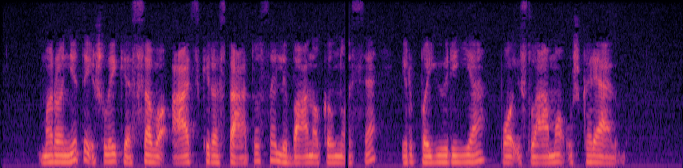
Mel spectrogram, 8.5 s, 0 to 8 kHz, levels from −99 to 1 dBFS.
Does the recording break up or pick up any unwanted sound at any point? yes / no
yes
